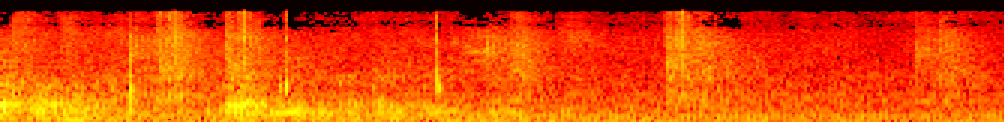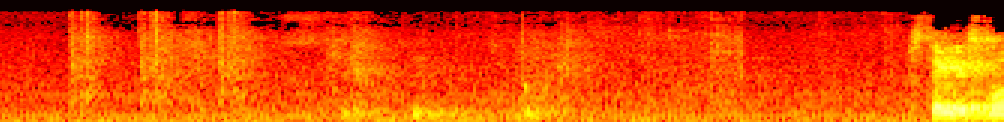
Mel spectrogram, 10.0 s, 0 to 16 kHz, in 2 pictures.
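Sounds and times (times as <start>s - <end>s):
camera shutters clicking: 0.7s - 1.5s, 2.4s - 3.7s, 4.6s - 7.0s.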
